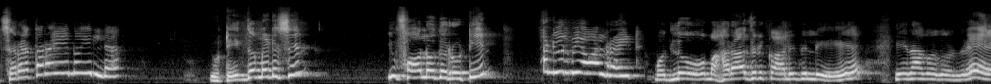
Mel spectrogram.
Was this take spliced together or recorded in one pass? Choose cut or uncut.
cut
